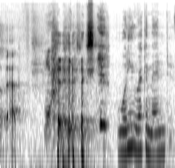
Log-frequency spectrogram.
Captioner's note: laughter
